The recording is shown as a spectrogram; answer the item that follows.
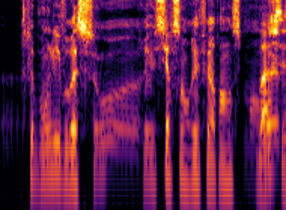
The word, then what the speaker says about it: SEO: Faut que j'arrive à le dire SEO. Ouais. Parce que ça se dit pas SOO apparemment. Donc avant qu'on se fasse attaquer dans les commentaires, SEO.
